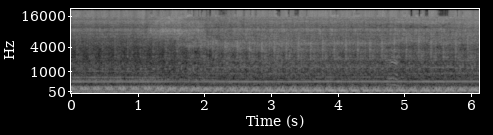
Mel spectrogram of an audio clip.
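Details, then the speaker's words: 1971 Chevrolet El Camino SS big-block V8, valve covers off with beer-can oil deflector while checking valves, oil squirting from a lifter; rapid uneven light ticking about three per second, still some noise; valvetrain ticking at idle. "so I still heard some noise maybe not as much as I was hearing with the valve cover on"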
